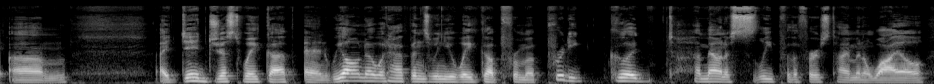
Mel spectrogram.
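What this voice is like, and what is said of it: Deeper, groggy just-woke-up voice. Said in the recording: “Sorry if my voice is a little deeper today ... I now sound like a mummy”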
